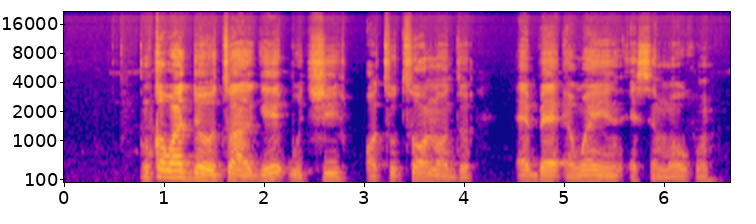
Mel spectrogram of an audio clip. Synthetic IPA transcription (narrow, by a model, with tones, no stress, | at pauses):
ŋ̩˦kɔ˦wa˦de˨o˨tu˦a˨ɡe˦e˦k͡pu˨t͡ʃi˦ | ɔ˨tʊ˦tʊ˦ɔ˦nɔ˨dʊ˨ | e˦be˦e˨ŋʷe˦ɲɪ˦e˨se˨m̩˨o˦kʷu˦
